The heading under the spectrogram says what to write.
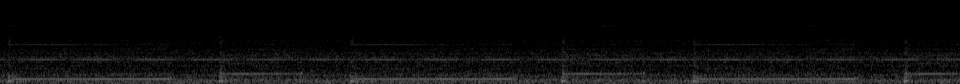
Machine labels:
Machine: slide rail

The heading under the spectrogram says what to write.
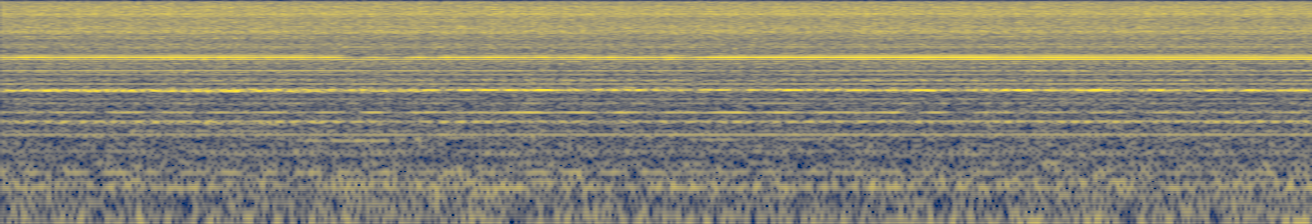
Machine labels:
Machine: pump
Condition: normal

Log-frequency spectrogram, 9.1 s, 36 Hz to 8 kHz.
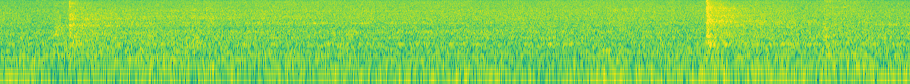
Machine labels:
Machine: fan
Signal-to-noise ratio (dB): -6 dB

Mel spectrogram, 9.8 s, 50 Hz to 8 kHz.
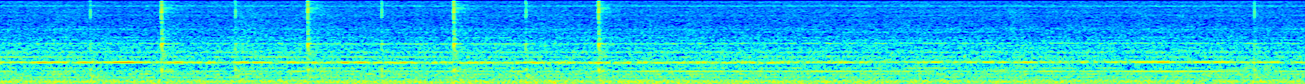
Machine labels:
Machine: valve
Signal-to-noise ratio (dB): -6 dB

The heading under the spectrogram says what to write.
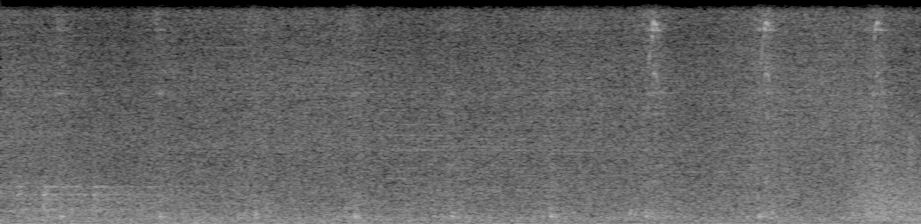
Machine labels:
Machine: slide rail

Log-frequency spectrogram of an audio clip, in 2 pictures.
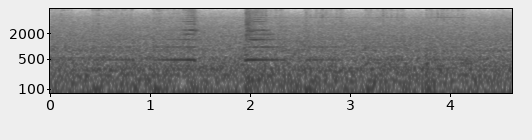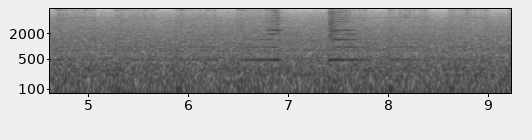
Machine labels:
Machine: slide rail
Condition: normal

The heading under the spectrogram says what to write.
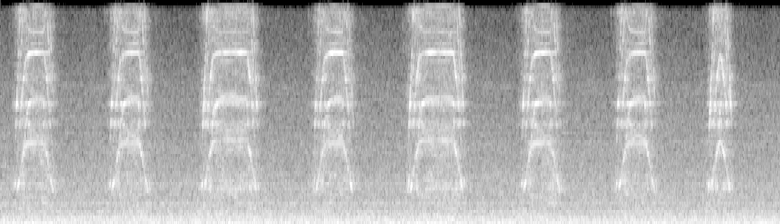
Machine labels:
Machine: slide rail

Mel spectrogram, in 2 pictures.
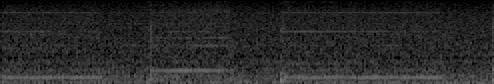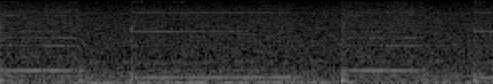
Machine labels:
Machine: slide rail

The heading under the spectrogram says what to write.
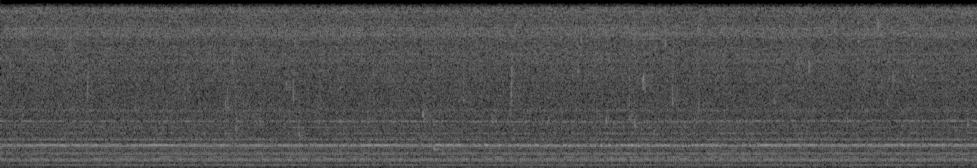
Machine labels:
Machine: pump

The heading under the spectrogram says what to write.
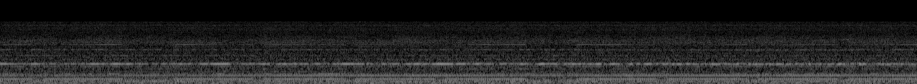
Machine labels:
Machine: slide rail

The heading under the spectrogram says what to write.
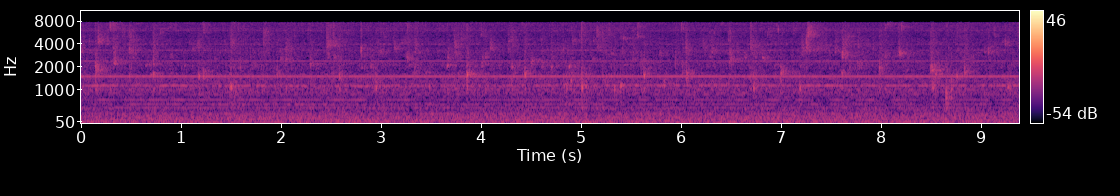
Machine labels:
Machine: pump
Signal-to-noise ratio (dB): 6 dB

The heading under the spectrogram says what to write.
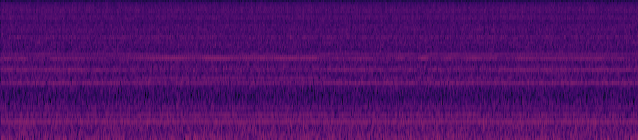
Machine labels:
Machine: pump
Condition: normal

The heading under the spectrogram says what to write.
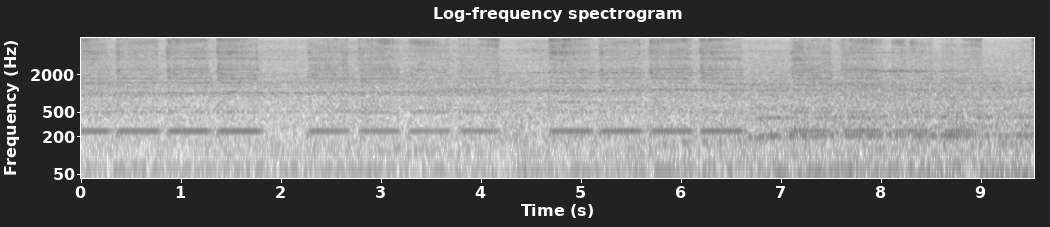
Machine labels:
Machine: slide rail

